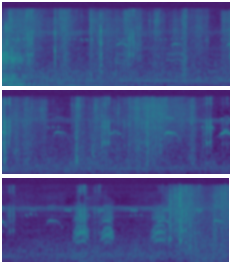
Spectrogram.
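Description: Footsteps crunch and rustle through tall grass.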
